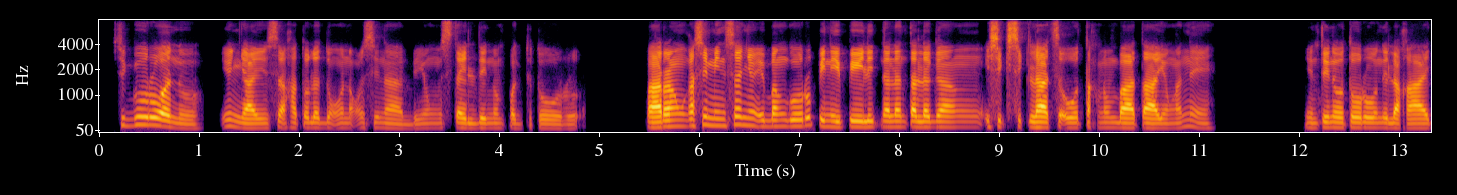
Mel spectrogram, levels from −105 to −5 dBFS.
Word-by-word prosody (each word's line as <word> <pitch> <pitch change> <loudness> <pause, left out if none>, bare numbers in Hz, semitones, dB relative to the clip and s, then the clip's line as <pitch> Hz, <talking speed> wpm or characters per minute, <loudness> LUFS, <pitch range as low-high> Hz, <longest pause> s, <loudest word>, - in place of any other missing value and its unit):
Siguro 200 0 0
ano, 115 -5 -6 0.2
yun 165 -5 -8
nga 120 -1 +3
yun 125 0 -7
sa - - -4
katulad 135 -1 -5
nung 135 - -11
una 130 - -12
kong 130 - -13
sinabi 115 -3 -9
yung 125 0 -15
style 125 0 -3
din 125 0 -6
nung 125 - -20
pag-tuturo, 115 -1 -11 0.7
parang 160 +5 +7
kasi 180 +4 +1
minsan 195 +2 -1
yung 185 -4 -1
ibang 165 +1 -2
guro 170 +4 -2
pini-pilit 150 -3 +1
nalang 150 -1 0
talagang 145 -1 0
isik-sik 150 - 0
lahat 140 -1 +6
sa - - -2
utak 130 +1 -4
nung 135 0 -10
bata 125 -1 +5
yung 120 0 -8
ano, 165 +5 -11
eh, 120 -1 -10 0.9
yung 130 -1 -12
tinuturo 135 -1 -1
nila 125 -1 0
kahit 120 0 0
135 Hz, 170 wpm, -24 LUFS, 125-155 Hz, 0.9 s, parang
